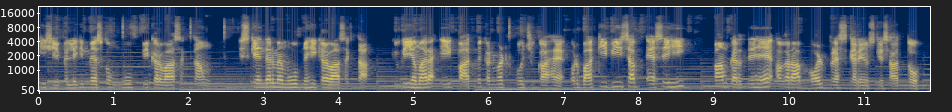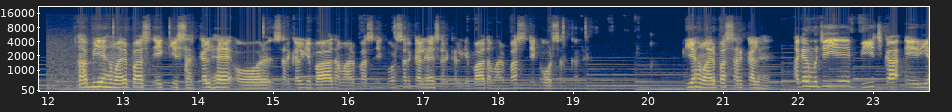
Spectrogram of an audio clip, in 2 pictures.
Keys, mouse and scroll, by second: 1.6 v, 1.9 click, 6.2-9.0 drag, 9.7 l, 12.4 v, 12.8 click, 14.8-16.5 alt+drag, 16.5-23.4 alt+drag.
